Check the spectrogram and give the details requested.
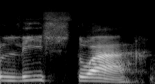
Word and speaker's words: l'histoire: Porque é o H. Tem som de I? Isso, tem som mudo. de I, né? O H muda, e a gente junta, tá?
